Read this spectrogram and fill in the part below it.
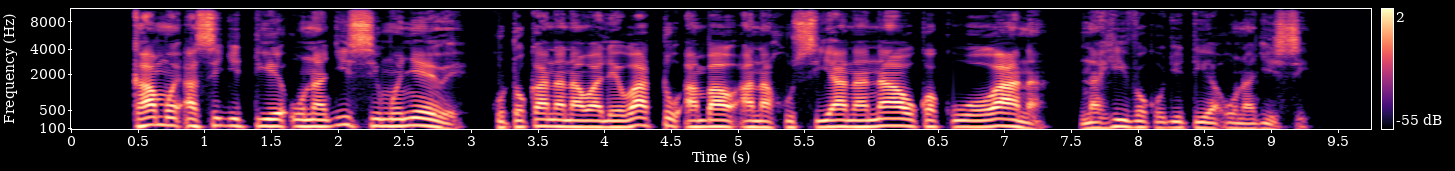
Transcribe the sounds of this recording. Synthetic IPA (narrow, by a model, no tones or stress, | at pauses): kamwɛʔasiʄitiɛʔunaʄisimwɛɲɛwɛ | kutɔkananawalɛwatuʔambaɔʔanahusiananaɔkwakuɔana̰ | naɦivjɔkuʄitia̰ʔunaʄisḭ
